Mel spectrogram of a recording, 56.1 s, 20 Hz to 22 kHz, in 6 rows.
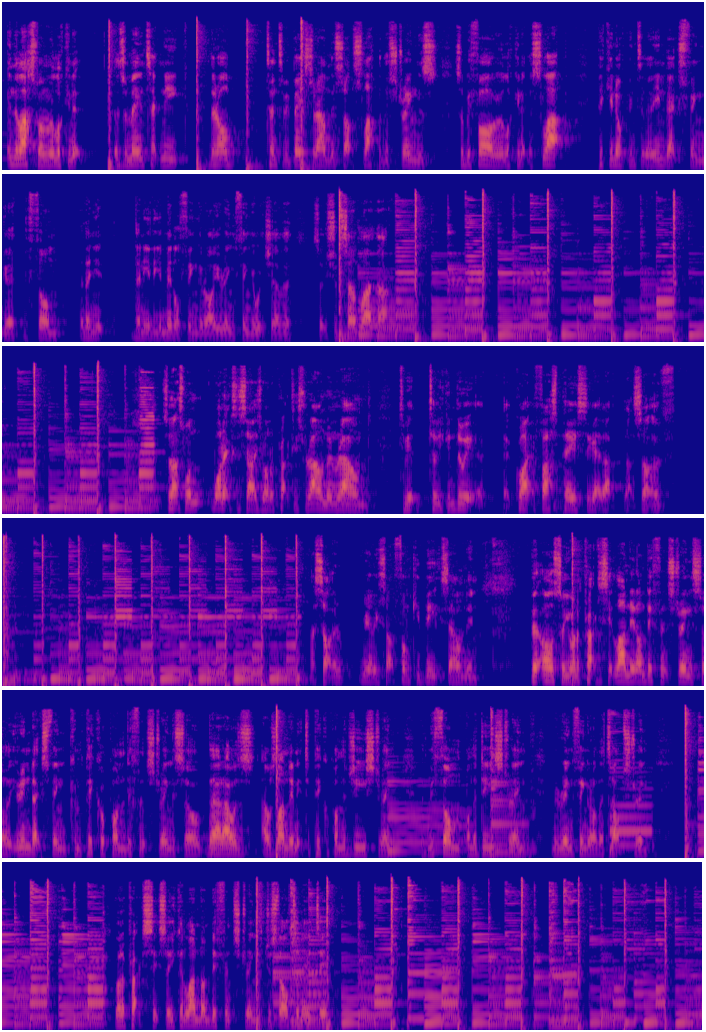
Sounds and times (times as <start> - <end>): Guitar: 0.0 - 0.8, 1.4 - 4.4, 13.7 - 21.2, 28.1 - 32.4, 42.4 - 48.5, 50.0 - 56.1
Speech: 0.0 - 14.6, 20.8 - 27.8, 32.2 - 34.5, 35.1 - 46.2, 48.2 - 51.2.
